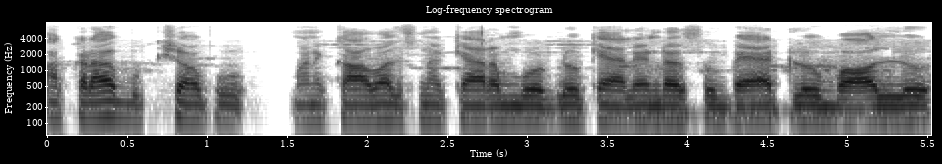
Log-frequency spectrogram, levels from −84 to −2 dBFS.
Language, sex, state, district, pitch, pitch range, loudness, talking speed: Telugu, male, Andhra Pradesh, Krishna, 110 Hz, 105-110 Hz, -16 LUFS, 120 wpm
